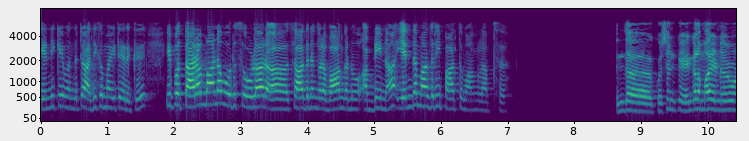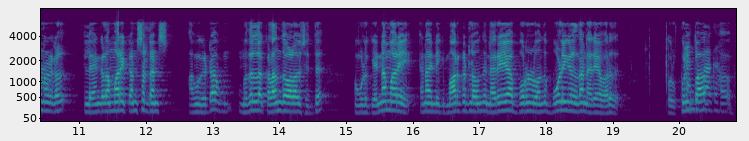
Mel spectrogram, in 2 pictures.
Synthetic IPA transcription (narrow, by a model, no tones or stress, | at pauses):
ɛnːɪkʲːeʋɐnd̪ɯʈːɯɐðɪɣɐmaːjɪʈːɐɪɾɯkːɯ | ɪpːoːt̪ɐɾɐmaːnɐɔɾɯsoːlaːɾsaːðɐnɐŋɡɐɭʋaːŋɡɐnʊ̃ʔɐpːɐɽɪnːaːɛnd̪ɐmaːðɪɾipaːɾt̪ɯʋaːŋɡɐɭaːmsɐːɾ | ɪnd̪ɐkʋɛst͡ʃːɐnɯkːɯɛŋɡɐɭɐmaːd̪ɾinɛɾɯʋɐɳɐɾɣɐɭ | ɪlːɐɛŋɡɐɭɐmaːd̪ɾikɐnsɐlʈɐɳs | ɐʋɐŋɡɐkɪʈːãːmʊðɐlːɐkɐɭɐnd̪ɐʋaːɭɐʋɪsɪt̪ːɯ | ɐʋɐŋɡɐɭɯkːɯɛnːɐmaːd̪ɾieːnaːɪnːɪk̬ʲːɯmaːɾkːɐʈ̬ːɪlɐʋɐnd̪ɯnɪɾɐjaːpɔɾʊɭʋɐnd̪ɯpoːɭɪɣɐɭt̪ãːnɪɾɐjaːʋɐɾɯðɯ | ɔɾɯkʊɾɪpːaː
